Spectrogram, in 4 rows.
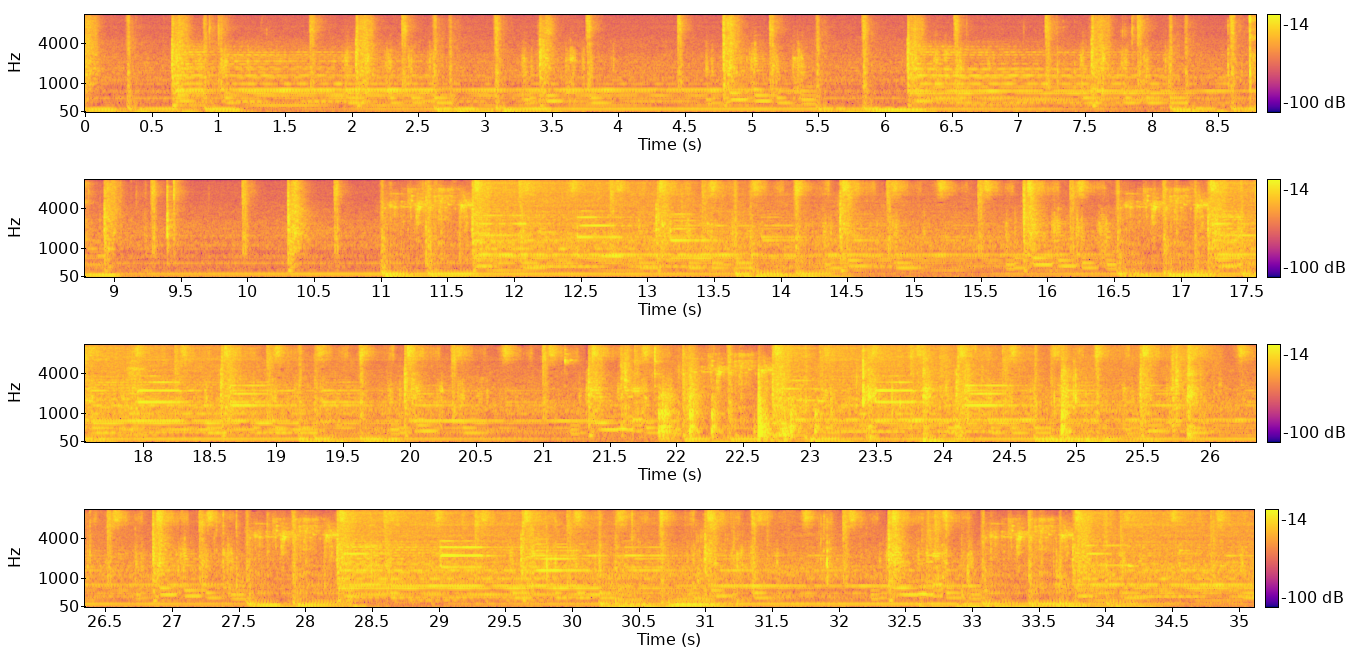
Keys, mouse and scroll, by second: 24.5 alt+click, 26.2-28.3 alt+drag, 28.3-30.4 alt+drag, 30.4 click.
